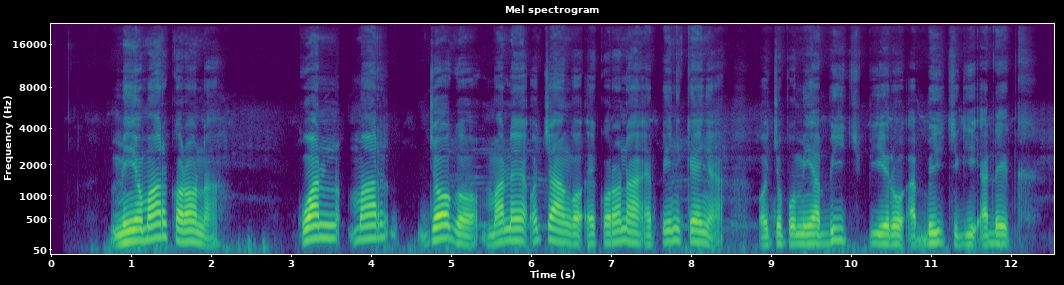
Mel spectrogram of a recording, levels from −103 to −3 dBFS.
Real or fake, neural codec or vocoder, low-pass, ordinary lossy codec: fake; vocoder, 44.1 kHz, 128 mel bands every 512 samples, BigVGAN v2; none; none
